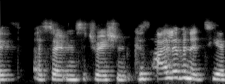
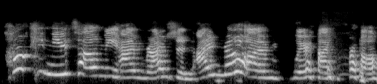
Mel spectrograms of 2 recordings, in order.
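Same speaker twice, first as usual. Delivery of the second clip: much higher, mock-indignant protest; exasperated retort; 8 semitones higher than usual. Retelling her answer to the arguing ayi, mock exasperated. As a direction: throw up your hands in disbelief.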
